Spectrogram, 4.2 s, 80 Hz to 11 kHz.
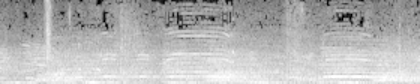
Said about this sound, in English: And the Cardinal fans applaud this third quarter push that has BYU's scoring drought to 6 minutes and change.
